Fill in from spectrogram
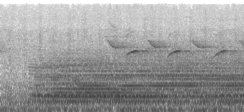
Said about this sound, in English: I must be heading in the general direction of civilization, because I've been hearing a train every now and then. Ha! Perfect timing. There it is again.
